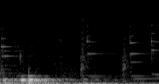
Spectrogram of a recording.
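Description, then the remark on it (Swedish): A phone ringtone chimes in a few short, bright melodic notes over a low background rumble, at moderate volume. “Det här var ju dåligt att det ringer här. Ja, det ringer.”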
